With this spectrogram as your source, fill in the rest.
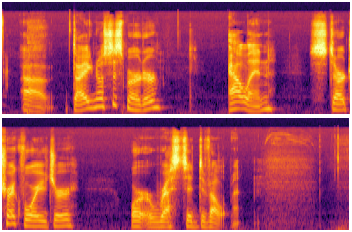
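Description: A woman speaks with animation into a close microphone.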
